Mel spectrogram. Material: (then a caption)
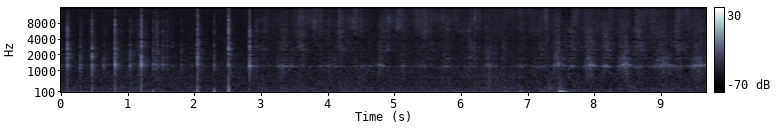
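Metal. Long fingernails tap the metal screw lid of a small glass mason jar with purple contents, held in one hand. The first few seconds bring a quick run of sharp, bright clicks, which fade into softer, quieter tapping and scratching over a steady low hum and a faint constant tone.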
